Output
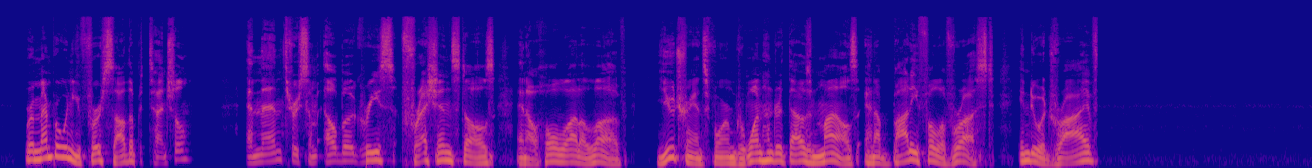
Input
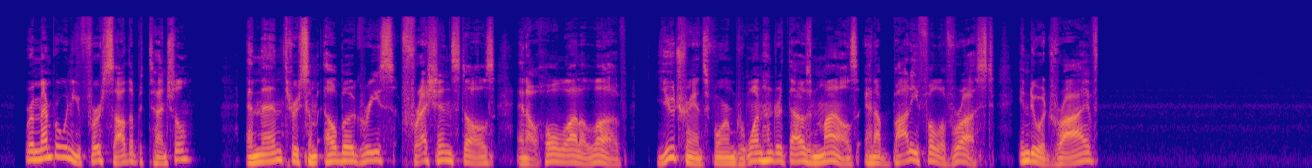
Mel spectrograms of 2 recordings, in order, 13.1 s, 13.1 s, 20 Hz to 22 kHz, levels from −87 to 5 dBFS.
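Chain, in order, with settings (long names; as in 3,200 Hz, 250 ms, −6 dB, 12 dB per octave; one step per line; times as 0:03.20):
0:01.34–0:03.66: high-pass filter 1,200 Hz 6 dB per octave
brickwall limiter −16.5 dBFS, peak gain reduction 8.5 dB
level −8.5 dB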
